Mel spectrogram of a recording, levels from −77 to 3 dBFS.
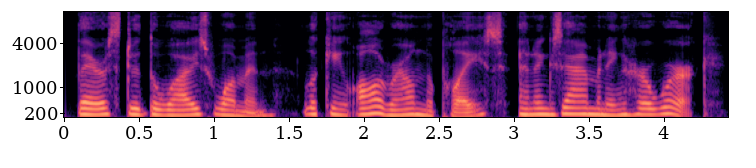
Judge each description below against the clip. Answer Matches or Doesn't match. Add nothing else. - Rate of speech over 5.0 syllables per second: Matches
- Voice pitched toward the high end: Doesn't match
